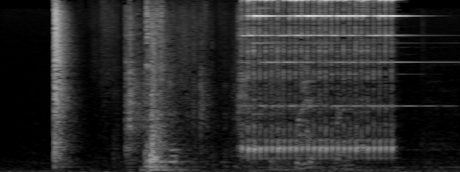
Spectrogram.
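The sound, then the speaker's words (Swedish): Two sharp knocks or bangs come first, then a loud, rattling telephone bell rings for about a second and a half before cutting off; no one speaks. “Nej, nej, det kommer från telefonen.”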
